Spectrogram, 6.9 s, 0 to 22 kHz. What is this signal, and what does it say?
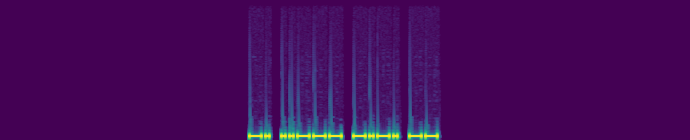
Morse code, heard as a keyed tone, about 30 wpm, 700 Hz. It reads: N2CM
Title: USA Call Signs - 4 Characters - Repeated 3x - 30wpm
